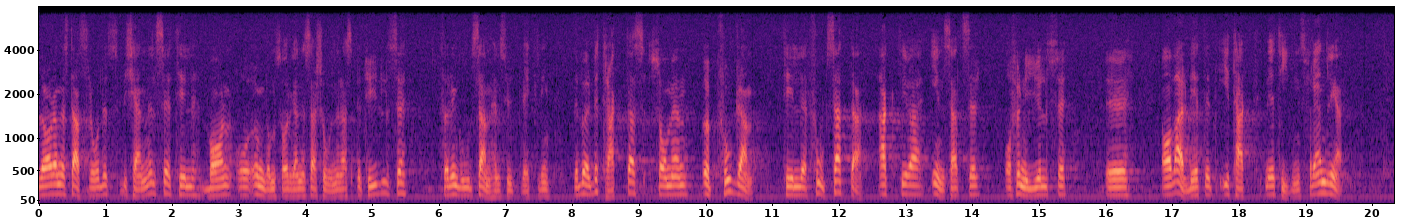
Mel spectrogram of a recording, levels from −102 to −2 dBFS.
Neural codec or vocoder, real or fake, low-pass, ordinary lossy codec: none; real; 7.2 kHz; none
